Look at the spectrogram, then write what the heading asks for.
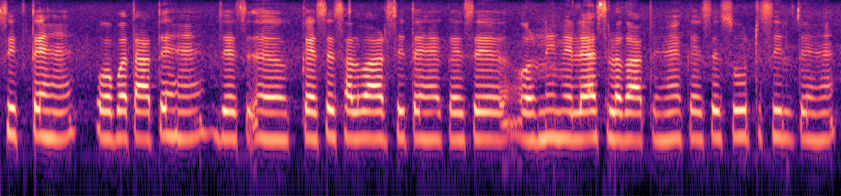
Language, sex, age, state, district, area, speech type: Urdu, female, 45-60, Bihar, Darbhanga, rural, spontaneous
